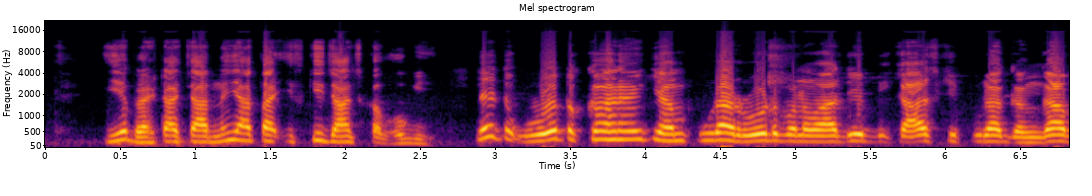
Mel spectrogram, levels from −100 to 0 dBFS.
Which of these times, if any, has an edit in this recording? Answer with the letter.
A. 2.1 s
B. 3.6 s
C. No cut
C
